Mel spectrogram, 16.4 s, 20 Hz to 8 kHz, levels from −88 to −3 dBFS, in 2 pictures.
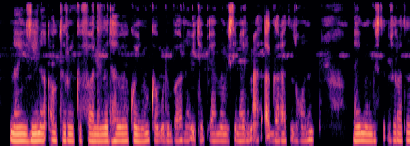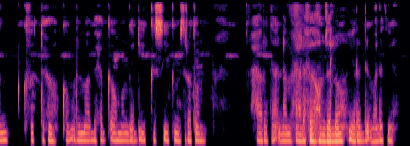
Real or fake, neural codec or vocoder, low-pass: real; none; 7.2 kHz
